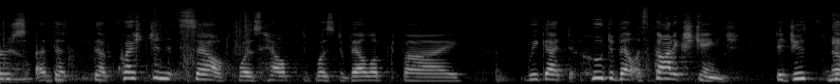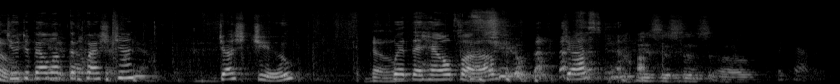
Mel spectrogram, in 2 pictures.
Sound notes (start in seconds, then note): 13.2 audience laughing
